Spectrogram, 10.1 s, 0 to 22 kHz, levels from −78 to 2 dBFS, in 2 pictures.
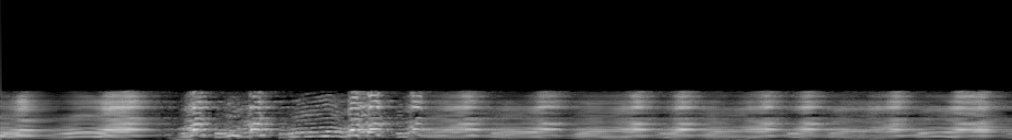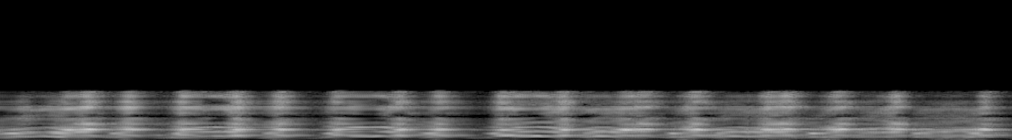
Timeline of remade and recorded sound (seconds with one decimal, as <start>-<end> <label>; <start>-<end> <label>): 0.0-0.8 remade; 0.8-2.1 recorded; 2.1-10.1 remade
